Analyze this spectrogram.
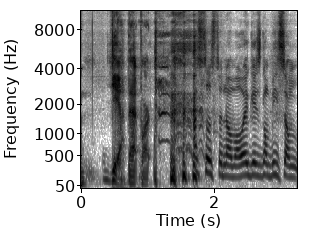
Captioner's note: chuckles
